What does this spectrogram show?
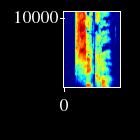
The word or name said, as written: sikre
